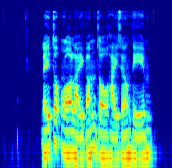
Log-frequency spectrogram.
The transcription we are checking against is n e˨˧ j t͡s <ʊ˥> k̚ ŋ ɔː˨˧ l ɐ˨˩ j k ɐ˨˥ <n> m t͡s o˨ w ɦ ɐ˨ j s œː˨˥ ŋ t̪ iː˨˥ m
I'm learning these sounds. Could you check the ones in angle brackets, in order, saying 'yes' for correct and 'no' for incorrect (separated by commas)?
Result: yes, no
